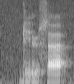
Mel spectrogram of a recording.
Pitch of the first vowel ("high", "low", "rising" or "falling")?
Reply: high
